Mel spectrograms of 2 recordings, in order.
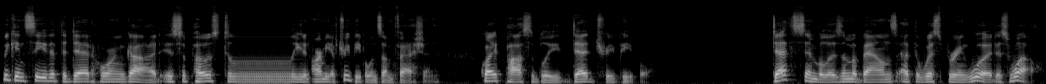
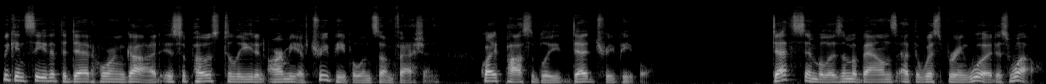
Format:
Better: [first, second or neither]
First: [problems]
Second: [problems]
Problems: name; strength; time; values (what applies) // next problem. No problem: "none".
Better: second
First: audio freezing; at 2.5 s for 0.5 s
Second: none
